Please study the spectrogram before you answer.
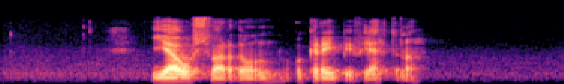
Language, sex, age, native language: Icelandic, male, 20-29, Icelandic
